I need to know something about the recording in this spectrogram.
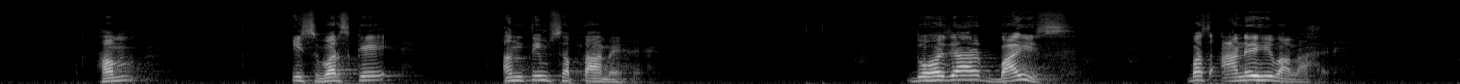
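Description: An elderly man speaks calmly and deliberately into a microphone, in short phrases with pauses.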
